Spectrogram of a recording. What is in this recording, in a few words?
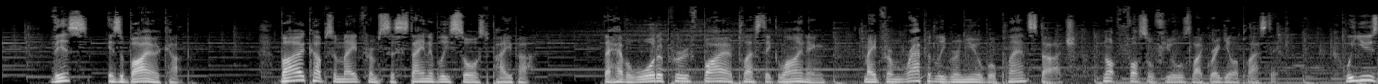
Corprate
